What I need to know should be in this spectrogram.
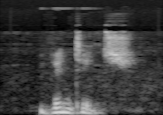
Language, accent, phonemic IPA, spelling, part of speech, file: English, Southern England, /ˈvɪn.tɪd͡ʒ/, vintage, noun / adjective / verb, LL-Q1860 (eng)-vintage.wav
- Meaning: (noun) 1. The yield of grapes or wine from a vineyard or district during one season 2. Wine, especially high-quality, identified as to year and vineyard or district of origin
